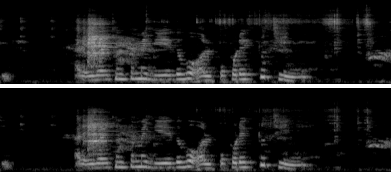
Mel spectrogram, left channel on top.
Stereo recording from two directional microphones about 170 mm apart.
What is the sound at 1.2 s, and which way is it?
Speech, 25° left (ahead or behind).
